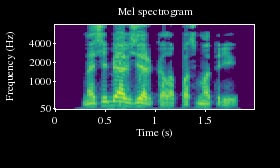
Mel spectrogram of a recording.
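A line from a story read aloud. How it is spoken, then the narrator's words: Sullen snapping retort. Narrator (Russian): угрюмо огрызнулась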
